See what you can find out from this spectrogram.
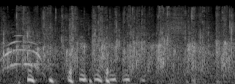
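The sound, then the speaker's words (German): Audience applause for a woman on a bus and her storyteller, dense clapping that runs throughout with voices calling out over it near the start. “Beifall für die Frau im Bus und für Sie.”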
